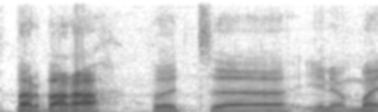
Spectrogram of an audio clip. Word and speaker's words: Barbará: I'm going to say Barbara close it's Barbara but uh you know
